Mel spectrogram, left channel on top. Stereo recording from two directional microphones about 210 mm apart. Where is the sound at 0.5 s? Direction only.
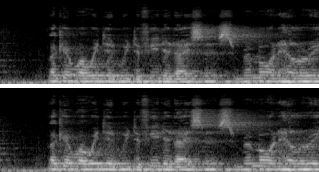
25° right (ahead or behind).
